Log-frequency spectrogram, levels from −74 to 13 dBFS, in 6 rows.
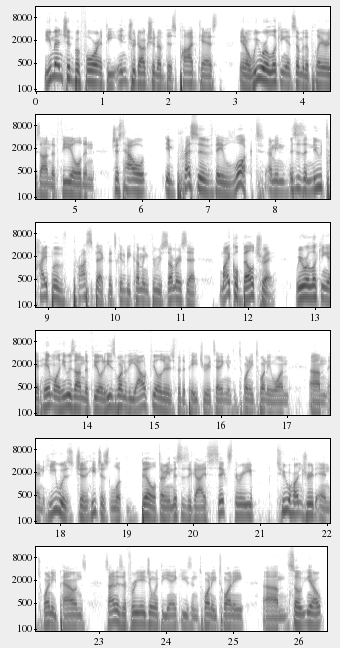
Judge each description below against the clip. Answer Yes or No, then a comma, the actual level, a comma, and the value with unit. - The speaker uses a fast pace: Yes, fast, 225 wpm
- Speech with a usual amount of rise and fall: Yes, average, 4.0 semitones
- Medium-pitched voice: No, low, 125 Hz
